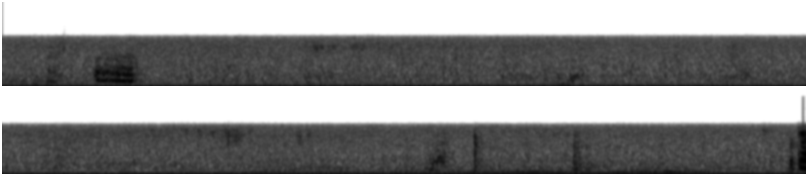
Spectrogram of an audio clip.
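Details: Stormy, a female lynx point Siamese cat in heat, calls to Dobby the ferret indoors. A short harmonic yowl near the start gives way to long stretches of low hum and faint household noise.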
